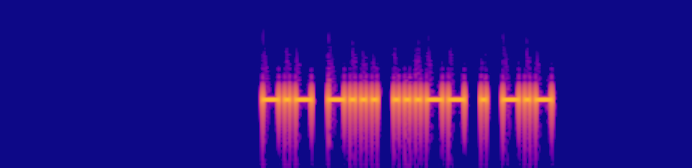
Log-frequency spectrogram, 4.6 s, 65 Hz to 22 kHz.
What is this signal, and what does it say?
Morse code, heard as a keyed tone, about 31 wpm, 700 Hz. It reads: KB3EK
